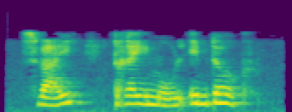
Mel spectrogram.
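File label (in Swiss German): "zwei", Alsace, Haut Rhin; medecine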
